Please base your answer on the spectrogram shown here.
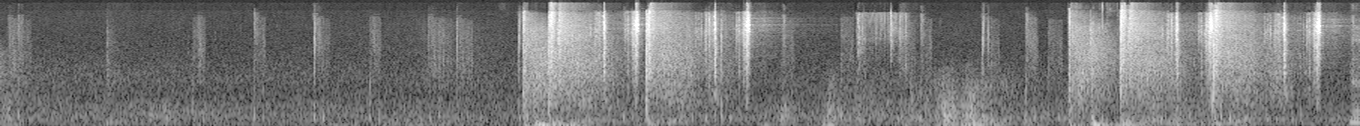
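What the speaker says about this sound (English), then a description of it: "I threw a grenade at the ground!" A grenade explodes in a video game, with two loud, broad blasts a few seconds apart, each followed by dense crackling bursts like gunfire, and quieter clicks in between.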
